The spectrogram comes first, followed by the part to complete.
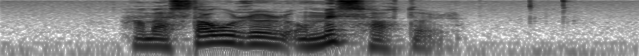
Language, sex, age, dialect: Faroese, male, 36-60, Suðurstreymoy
